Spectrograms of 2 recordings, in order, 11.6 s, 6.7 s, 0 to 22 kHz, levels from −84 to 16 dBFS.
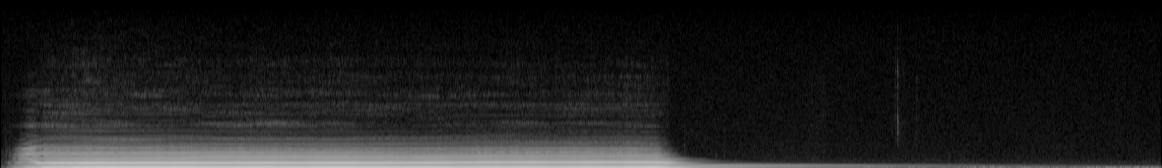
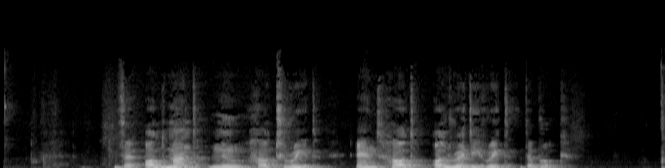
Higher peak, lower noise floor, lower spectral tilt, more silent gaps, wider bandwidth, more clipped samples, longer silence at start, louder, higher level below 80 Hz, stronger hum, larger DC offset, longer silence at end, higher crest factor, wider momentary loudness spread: about the same, 0 dBFS vs -2 dBFS; second, -41 dBFS vs -70 dBFS; first, -10 dB/octave vs -7 dB/octave; neither; second, 4.3 kHz vs 11.5 kHz; neither; second, 0.15 s vs 1.15 s; first, -10 LUFS vs -20 LUFS; first, -42 dBFS vs -56 dBFS; neither; neither; first, 0.15 s vs 0 s; second, 12 dB vs 18 dB; about the same, 10 LU vs 12 LU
